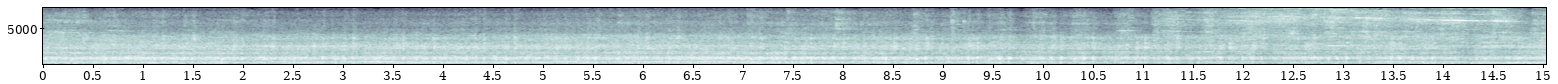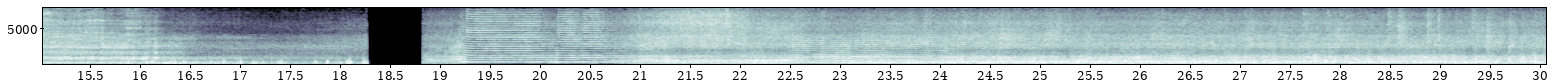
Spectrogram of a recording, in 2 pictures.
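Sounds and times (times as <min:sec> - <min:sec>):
train coaches passing at speed: 0:00.0 - 0:30.0
locomotive horn blast: 0:18.8 - 0:25.0.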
